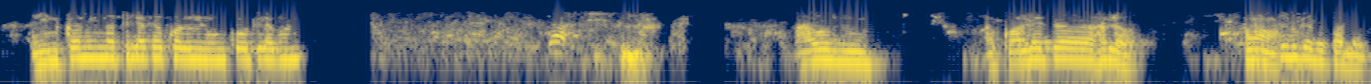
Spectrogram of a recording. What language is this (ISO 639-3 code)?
ori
